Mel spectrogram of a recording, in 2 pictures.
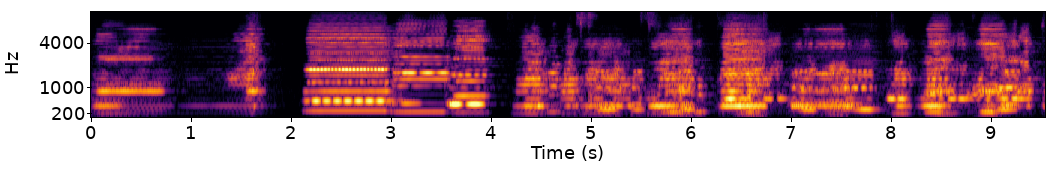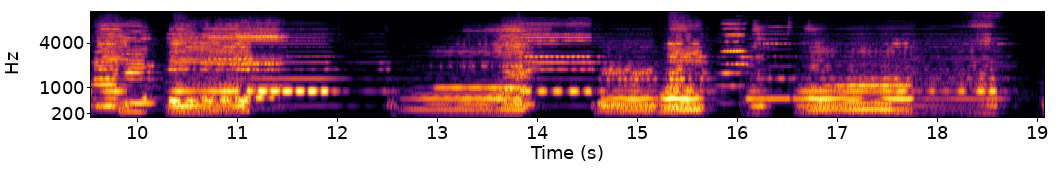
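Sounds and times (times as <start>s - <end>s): piano accordion playing chords: 0.0s - 19.0s.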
